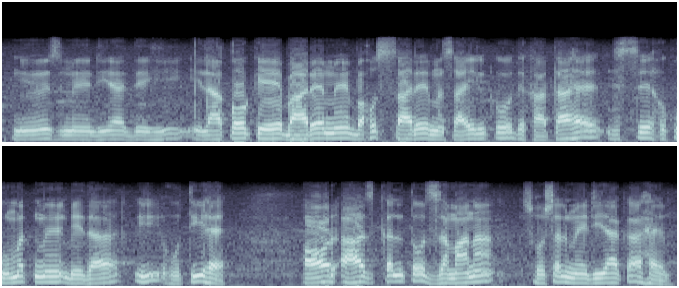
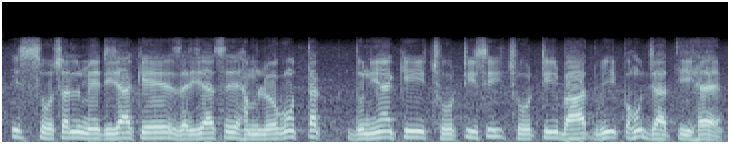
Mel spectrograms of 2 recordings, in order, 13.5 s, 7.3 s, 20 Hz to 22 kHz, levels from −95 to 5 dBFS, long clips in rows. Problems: constant background noise, continuous background conversations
